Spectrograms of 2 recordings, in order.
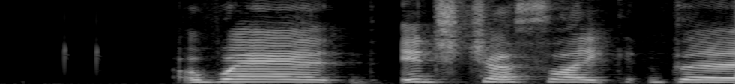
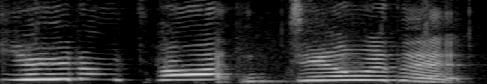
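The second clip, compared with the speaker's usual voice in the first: cuteness overload; 11 semitones higher, 7 dB louder than usual. Real, not acted. Overwhelmed by cuteness.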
